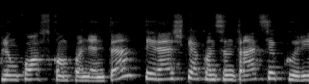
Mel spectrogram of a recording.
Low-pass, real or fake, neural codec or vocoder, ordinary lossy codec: 10.8 kHz; real; none; AAC, 64 kbps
